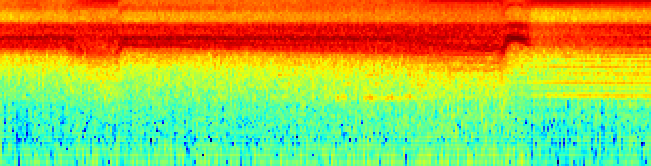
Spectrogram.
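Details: Korean cicada, a common cicada of Korea, holding a continuous piercing high-pitched buzz with brief dips in pitch near the start and just before the end, where the drone softens slightly.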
